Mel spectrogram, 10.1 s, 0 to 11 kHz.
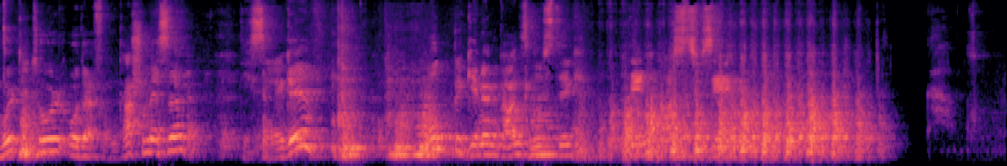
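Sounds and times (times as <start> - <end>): saw rasping through wood: 5.8 - 8.9.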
